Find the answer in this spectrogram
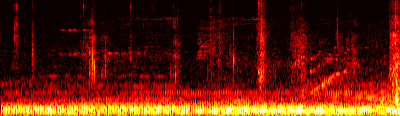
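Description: An engine running steadily, a low even hum with a few faint clicks over it.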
